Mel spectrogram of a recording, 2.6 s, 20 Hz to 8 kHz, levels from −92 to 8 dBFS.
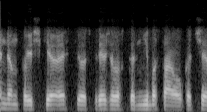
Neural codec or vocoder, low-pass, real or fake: none; 7.2 kHz; real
